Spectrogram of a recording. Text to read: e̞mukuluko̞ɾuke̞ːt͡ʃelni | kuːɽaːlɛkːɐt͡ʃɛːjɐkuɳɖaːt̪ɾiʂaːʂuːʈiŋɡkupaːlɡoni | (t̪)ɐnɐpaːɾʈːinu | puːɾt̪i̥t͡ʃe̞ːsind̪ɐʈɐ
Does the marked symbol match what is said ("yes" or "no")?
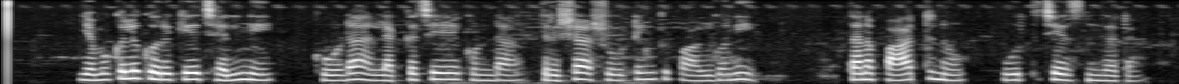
yes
